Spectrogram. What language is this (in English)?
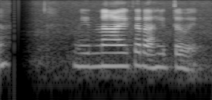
Sinhala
